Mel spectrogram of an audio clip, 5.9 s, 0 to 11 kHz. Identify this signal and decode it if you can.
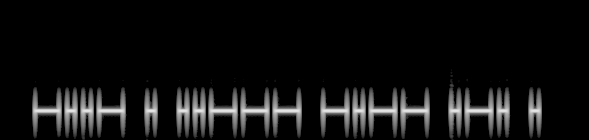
Morse code, heard as a keyed tone, about 15 wpm, 700 Hz. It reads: XE2YRE
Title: DXCC-100 Call Signs - 6 Characters - Repeated 2x - 15wpm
